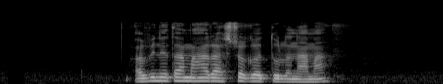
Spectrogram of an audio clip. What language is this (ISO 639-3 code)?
nep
